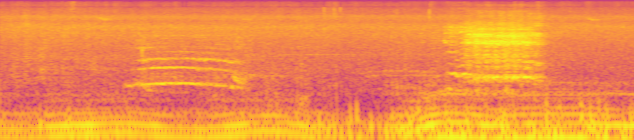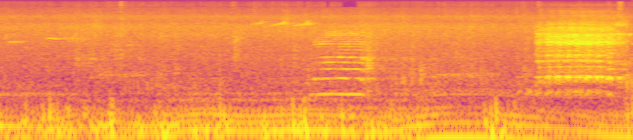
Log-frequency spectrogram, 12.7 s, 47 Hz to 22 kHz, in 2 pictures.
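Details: Goat kids romping in the exercise yard of Yoshigake farm on 30 April 2023. Four bleats come at uneven intervals: short nasal cries, some higher and brighter, others lower and softer, over a constant deep background rumble.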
